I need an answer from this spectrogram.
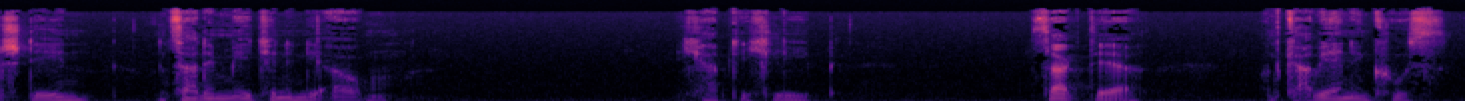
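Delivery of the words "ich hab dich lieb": hushed, very soft declaration of love; tender murmur. A narrator's reading. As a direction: say it softly, almost in a whisper. Young man confesses love to girl.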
